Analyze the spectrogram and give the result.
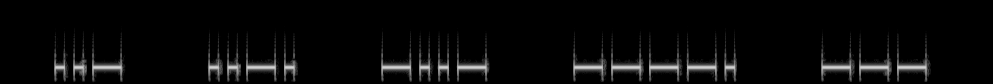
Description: Morse code, heard as a keyed tone, about 13 wpm, spaced as for 7 wpm, 800 Hz. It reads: UFX9O
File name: LEZIONI / 8 YJ45 / 8 YJ45 ws 12wpm 3146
